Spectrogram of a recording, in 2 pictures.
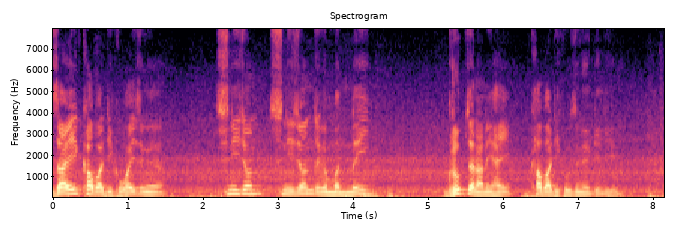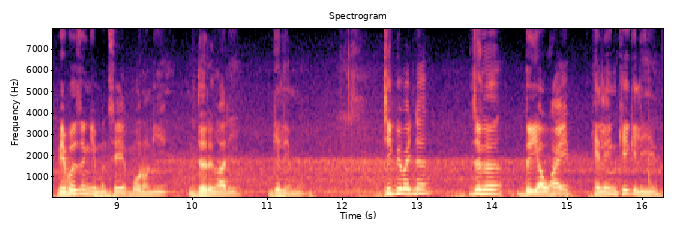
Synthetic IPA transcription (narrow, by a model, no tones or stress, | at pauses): zajkʰabadikʰɯwɦajzɯŋɯ | sinizɔnsinizɔnzɯŋɯmɐnːɯj | ɡɾup̚zananɯjɦaj | kʰabadikʰɯwzɯŋɯɡeliɯ | bebɯzɯŋimɯnsebɔɾɔni | dɯɾɯŋaɾi | ɡelemu | tʰik̚bebajt̚nɯ | zɯŋɯ | dɯjawɦaj | heleŋkʰeɡeliɯ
